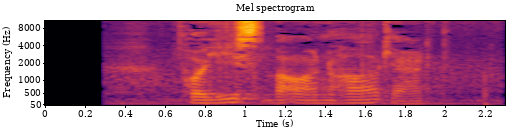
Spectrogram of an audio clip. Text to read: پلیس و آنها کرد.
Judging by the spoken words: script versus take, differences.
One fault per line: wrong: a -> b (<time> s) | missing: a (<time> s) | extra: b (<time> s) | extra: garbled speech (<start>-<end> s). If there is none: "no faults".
no faults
